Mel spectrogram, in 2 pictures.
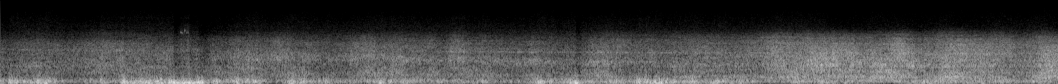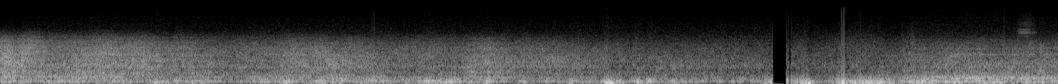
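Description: Loud, steady roar of jet aircraft engines at Toulouse airport with heavy wind buffeting, continuous throughout with a brief dropout near the end.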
